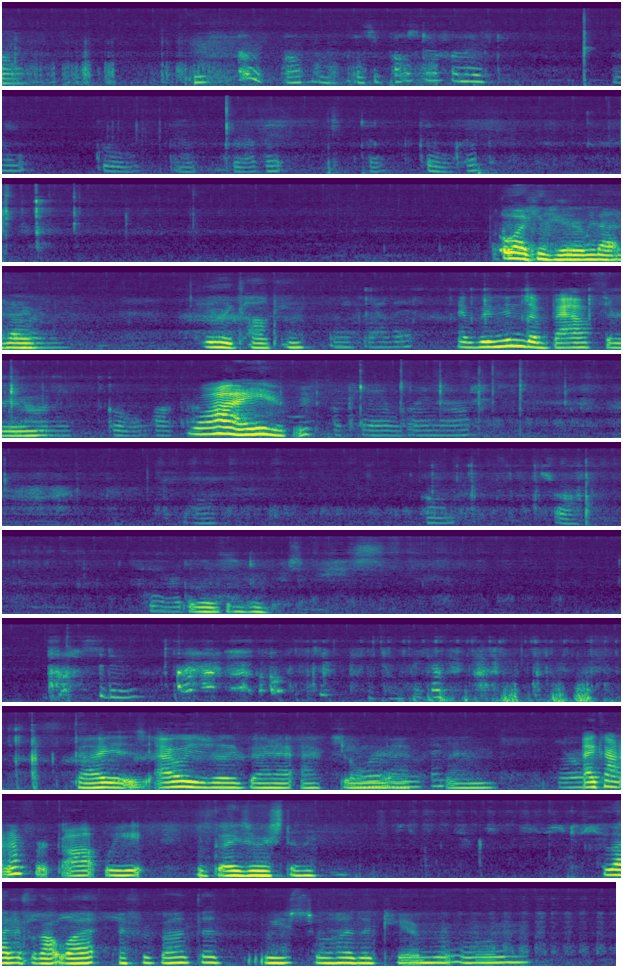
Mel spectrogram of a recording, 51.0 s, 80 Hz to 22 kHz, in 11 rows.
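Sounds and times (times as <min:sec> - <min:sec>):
child giggling: 0:32.8 - 0:37.1.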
